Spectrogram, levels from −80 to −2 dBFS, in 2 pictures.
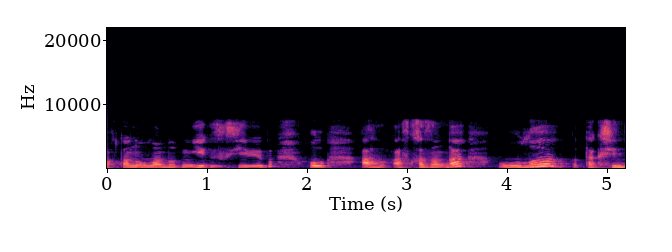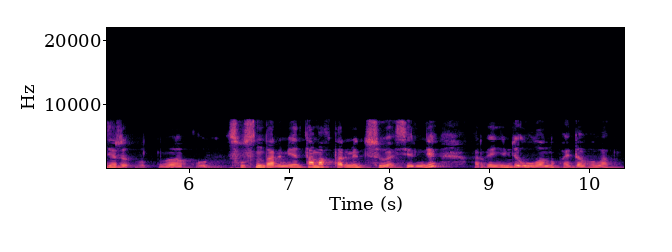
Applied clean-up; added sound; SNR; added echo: none; none; none; none.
